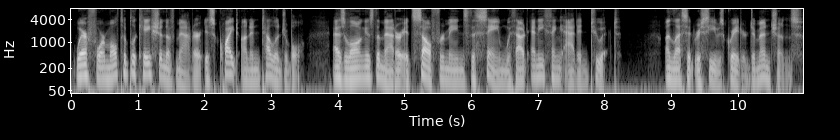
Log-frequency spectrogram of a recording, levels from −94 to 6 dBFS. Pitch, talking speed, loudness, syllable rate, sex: 100 Hz, 140 wpm, -22 LUFS, 5.4 syllables/s, male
